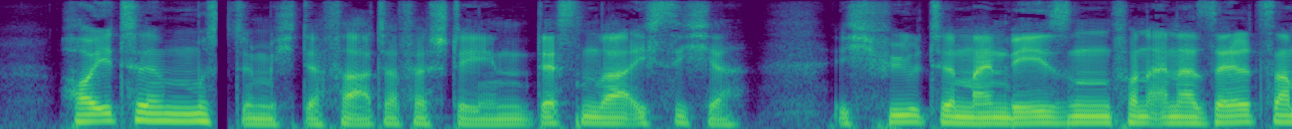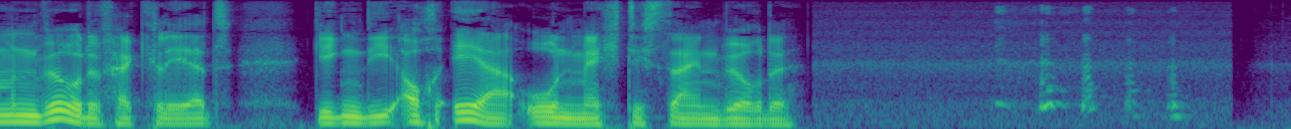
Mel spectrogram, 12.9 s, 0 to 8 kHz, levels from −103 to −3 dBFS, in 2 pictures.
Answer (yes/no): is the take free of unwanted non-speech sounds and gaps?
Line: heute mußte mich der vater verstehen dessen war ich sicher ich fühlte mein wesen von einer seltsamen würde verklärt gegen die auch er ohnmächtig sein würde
no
